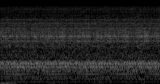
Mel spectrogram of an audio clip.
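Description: A wooden hand plane knob on a bolt spins in a drill press chuck while sandpaper is held against it, giving a steady, even whirring rub throughout.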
